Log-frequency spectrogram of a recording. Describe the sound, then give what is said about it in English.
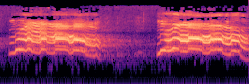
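A cat that had escaped the house and come back in howls twice in long, drawn-out, wavering yowls, each lasting about two seconds with a brief pause between them, loud with no other sounds. “We're in bed, we're laying down, and all of a sudden we hear this, like, howl. His howl.”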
